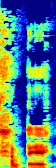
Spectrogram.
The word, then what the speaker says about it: Humpty: myself my name is Humpty pronounced with empty yo ladies oh how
